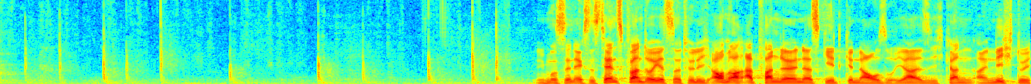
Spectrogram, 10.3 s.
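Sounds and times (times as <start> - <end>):
handwriting strokes and taps during a mathematics lecture: 0.0 - 5.4
speech: 5.4 - 10.3.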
